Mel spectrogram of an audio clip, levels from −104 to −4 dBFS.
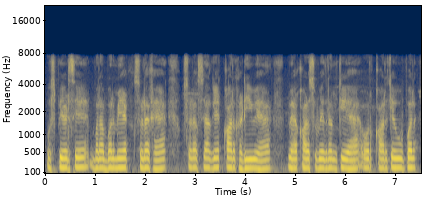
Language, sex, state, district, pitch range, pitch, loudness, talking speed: Hindi, male, Uttar Pradesh, Saharanpur, 170-180 Hz, 175 Hz, -17 LUFS, 200 wpm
